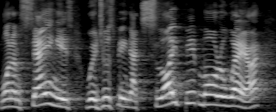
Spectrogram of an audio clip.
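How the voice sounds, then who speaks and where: A man with a high pitch, an intense tone and a Dublin accent. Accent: Dublin Irish. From Swords, Dublin, Ireland. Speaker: football coach. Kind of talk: half-time team talk. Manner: intense, fired-up.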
